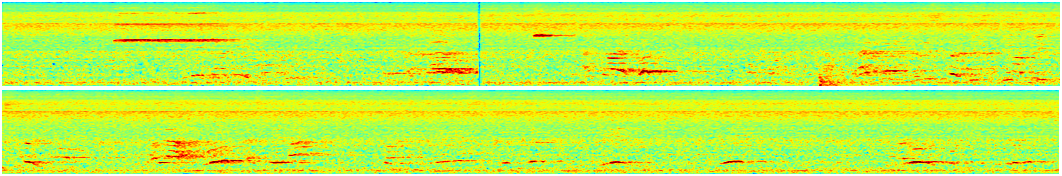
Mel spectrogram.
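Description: Young riders shout and call to each other in a large echoing hall.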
